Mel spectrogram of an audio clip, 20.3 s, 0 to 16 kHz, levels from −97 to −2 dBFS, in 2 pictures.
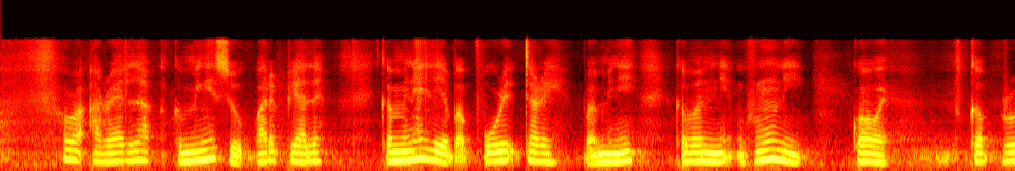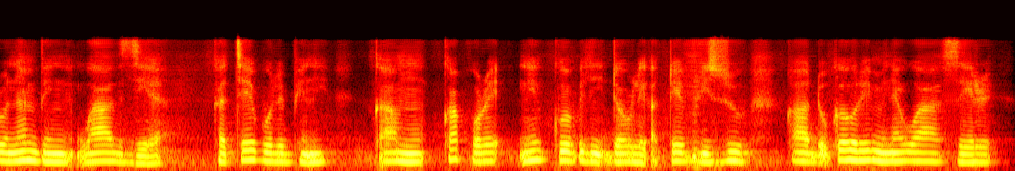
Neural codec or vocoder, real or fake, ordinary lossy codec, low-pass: codec, 16 kHz, about 1 kbps, DyCAST, with the encoder's durations; fake; Opus, 64 kbps; 7.2 kHz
